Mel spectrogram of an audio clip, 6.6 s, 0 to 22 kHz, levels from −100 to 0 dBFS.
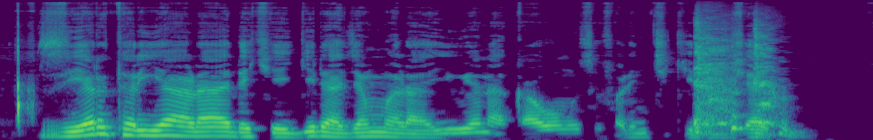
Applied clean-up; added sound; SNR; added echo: classical method Wiener filter.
